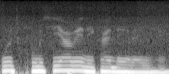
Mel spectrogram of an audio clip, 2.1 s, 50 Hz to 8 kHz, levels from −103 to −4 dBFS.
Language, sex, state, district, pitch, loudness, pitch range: Hindi, male, Gujarat, Gandhinagar, 125 Hz, -12 LUFS, 105-145 Hz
